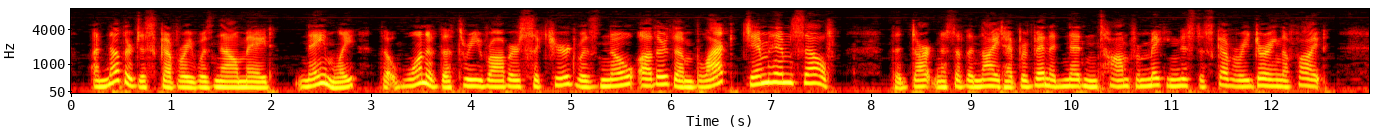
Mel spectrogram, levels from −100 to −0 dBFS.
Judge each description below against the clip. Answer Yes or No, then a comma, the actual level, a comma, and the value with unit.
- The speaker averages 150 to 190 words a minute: Yes, average, 170 wpm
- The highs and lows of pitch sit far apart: No, average, 3.3 semitones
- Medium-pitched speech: Yes, medium, 180 Hz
